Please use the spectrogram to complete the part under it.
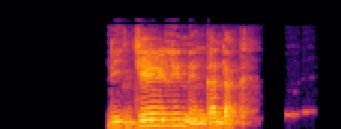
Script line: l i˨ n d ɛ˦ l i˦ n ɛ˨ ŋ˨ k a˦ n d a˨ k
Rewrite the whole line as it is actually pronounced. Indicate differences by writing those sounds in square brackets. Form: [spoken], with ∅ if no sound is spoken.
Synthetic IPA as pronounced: l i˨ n [d͡ʒ] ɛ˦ l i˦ n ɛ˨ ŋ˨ [ɡ] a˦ n d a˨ k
